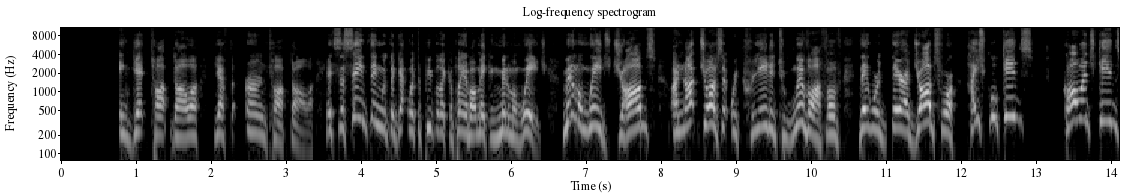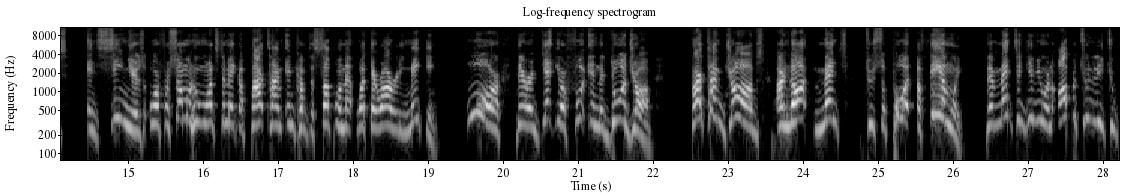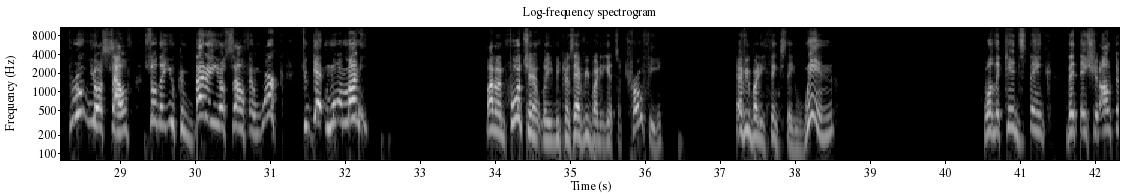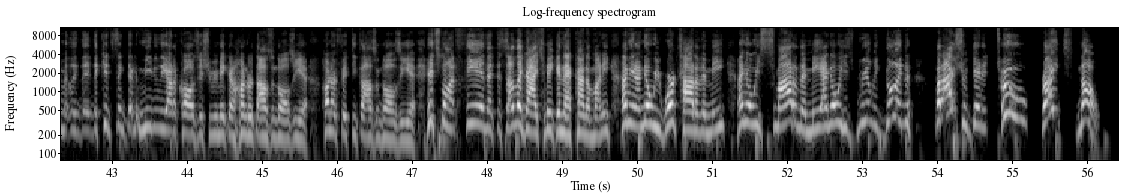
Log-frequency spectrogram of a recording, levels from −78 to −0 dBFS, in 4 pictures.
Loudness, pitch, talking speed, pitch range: -23 LUFS, 265 Hz, 200 wpm, 220-315 Hz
